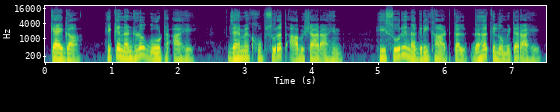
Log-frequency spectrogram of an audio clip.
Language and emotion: Sindhi, neutral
